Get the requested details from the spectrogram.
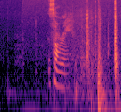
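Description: A young woman cries out inside a car.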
